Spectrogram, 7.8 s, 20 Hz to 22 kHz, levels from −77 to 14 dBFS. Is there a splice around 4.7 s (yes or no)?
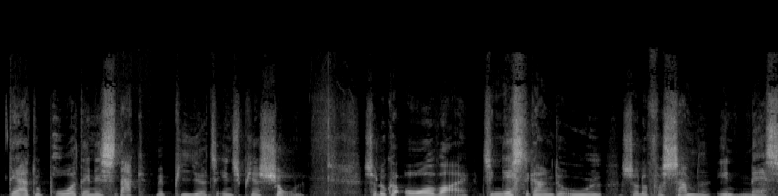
yes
